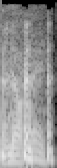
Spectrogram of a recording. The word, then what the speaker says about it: Honoré: I'm here, I'm delighted to say, with the rather fabulous Karl Honoré. Have I ever said that right? Honoré. – Hang on, yeah. – Honoré. And that's, it's kind of Canadian twang there, right?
